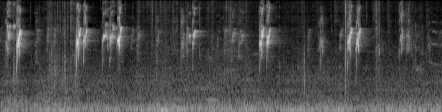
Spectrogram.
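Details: Young parrotlets of three to four months, described as very playful, give scattered high, squeaky chirps. Some are single and some come in clusters of two or three, with quiet pauses of about a second between bursts.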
